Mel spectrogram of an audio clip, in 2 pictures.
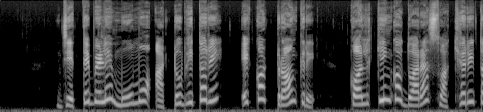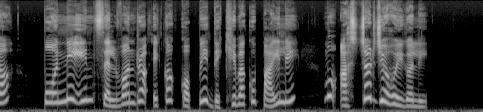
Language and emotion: Odia, surprised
